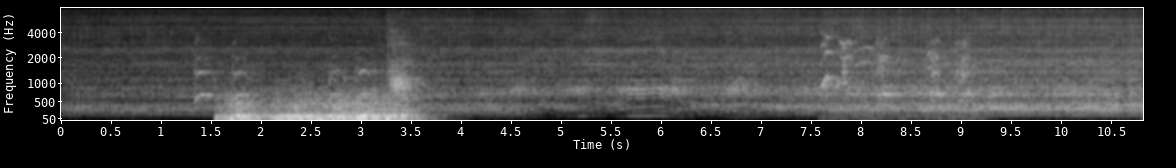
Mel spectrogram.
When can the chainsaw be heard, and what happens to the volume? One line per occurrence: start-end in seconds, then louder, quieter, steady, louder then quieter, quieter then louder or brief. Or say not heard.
0.0-10.7 louder.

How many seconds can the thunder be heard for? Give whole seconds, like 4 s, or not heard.
2 s.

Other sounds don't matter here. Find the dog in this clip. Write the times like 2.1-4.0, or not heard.
1.3-3.3, 7.6-9.2.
